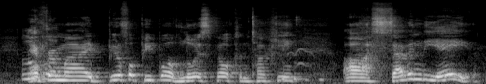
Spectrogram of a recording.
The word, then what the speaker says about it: Louisville: with that humidity so you know um it's pronounced Louisville thank you very much I did get corrected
